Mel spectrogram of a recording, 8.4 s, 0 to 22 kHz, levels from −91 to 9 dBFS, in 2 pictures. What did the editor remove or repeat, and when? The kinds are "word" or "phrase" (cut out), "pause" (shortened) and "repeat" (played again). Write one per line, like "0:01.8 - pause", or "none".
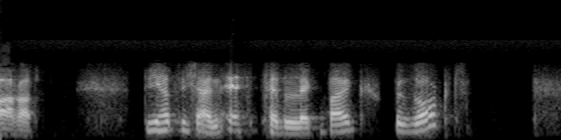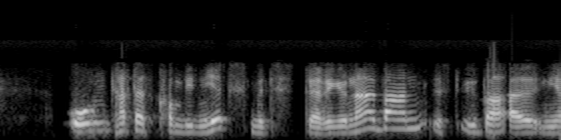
0:02.4 - word
0:05.1 - word
0:07.4 - word

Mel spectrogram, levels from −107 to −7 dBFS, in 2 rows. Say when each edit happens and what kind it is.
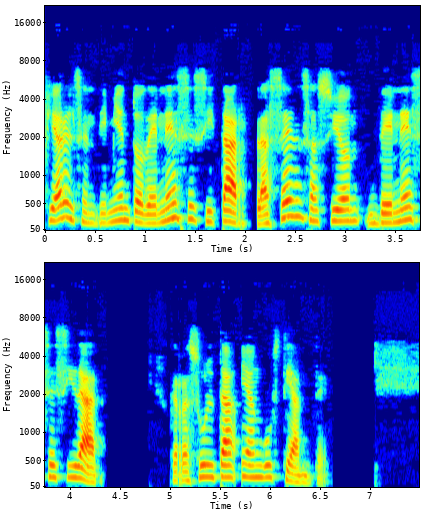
0:02.1 - word
0:05.0 - word
0:05.7 - word

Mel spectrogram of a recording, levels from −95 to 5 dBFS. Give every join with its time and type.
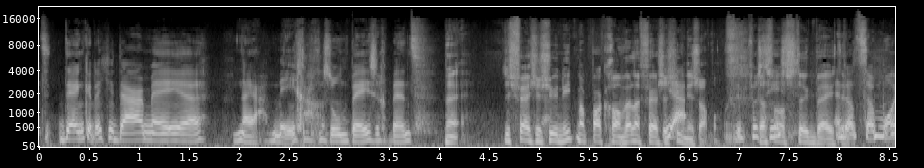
none

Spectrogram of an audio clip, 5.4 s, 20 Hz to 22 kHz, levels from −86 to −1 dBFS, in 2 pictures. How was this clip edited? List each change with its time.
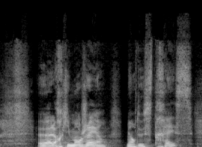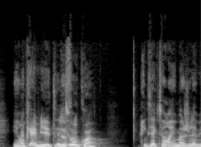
0:01.8 - word
0:03.1 - phrase
0:03.4 - word

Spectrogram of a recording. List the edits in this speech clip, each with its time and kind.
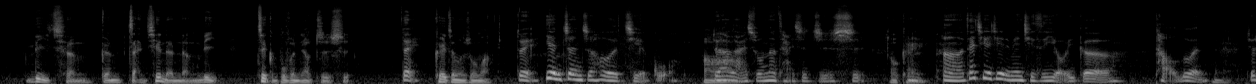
none

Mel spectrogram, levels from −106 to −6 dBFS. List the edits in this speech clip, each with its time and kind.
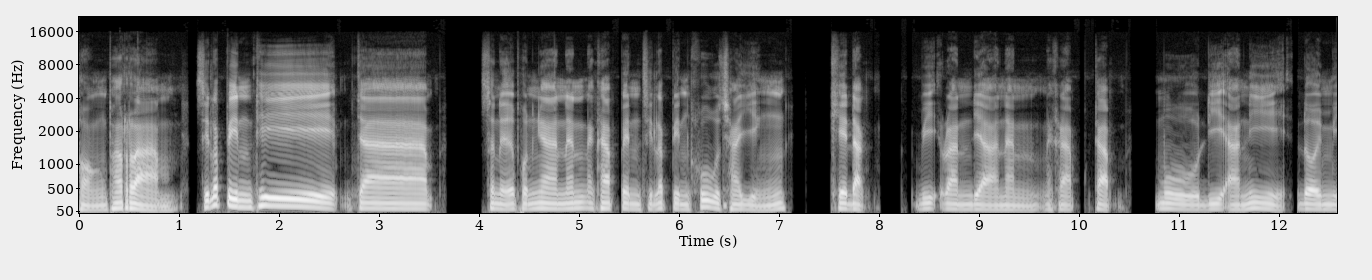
none

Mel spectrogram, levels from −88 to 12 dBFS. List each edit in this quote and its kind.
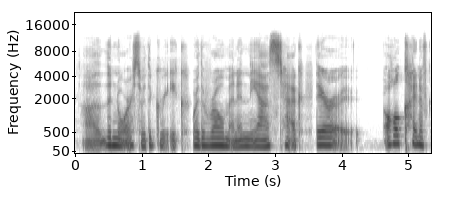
0:01.7 - pause
0:03.5 - pause

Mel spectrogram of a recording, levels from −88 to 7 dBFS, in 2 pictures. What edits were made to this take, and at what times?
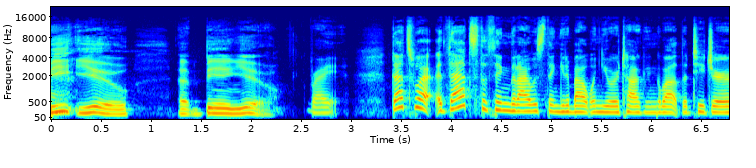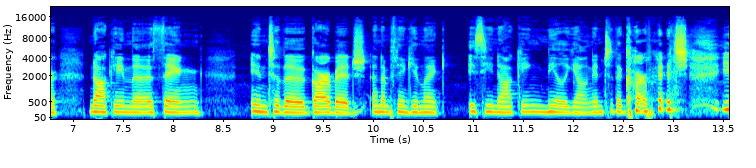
none

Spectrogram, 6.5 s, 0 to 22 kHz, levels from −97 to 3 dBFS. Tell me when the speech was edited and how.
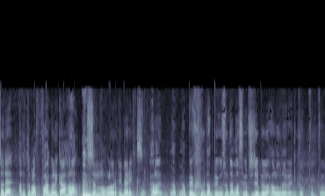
0:02.3 - word
0:05.4 - word

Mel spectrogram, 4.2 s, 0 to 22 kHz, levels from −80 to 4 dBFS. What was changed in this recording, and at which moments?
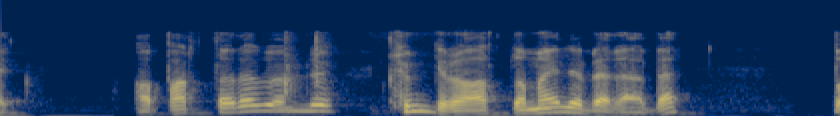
0:01.8 - word
0:02.2 - word

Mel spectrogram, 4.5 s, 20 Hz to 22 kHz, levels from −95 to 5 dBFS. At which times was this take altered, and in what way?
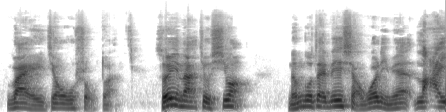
0:01.2 - pause

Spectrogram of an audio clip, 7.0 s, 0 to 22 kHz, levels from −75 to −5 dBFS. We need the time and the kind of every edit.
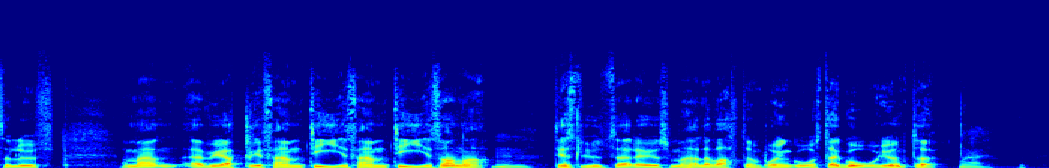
0:02.3 - repeat

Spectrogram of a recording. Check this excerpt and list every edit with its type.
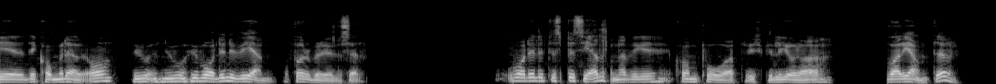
0:01.2 - pause
0:05.1 - word
0:06.1 - word
0:08.9 - word

